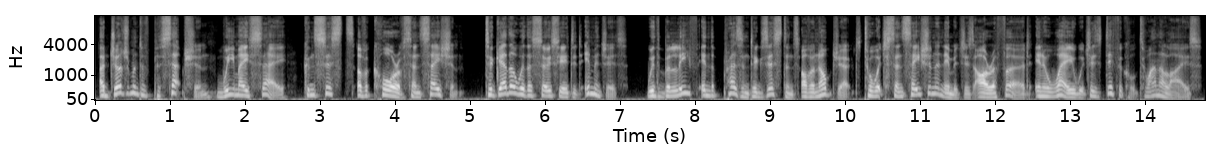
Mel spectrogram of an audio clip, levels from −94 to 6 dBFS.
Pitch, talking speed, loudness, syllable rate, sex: 145 Hz, 165 wpm, -20 LUFS, 5.2 syllables/s, male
